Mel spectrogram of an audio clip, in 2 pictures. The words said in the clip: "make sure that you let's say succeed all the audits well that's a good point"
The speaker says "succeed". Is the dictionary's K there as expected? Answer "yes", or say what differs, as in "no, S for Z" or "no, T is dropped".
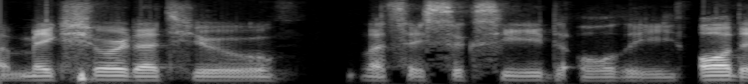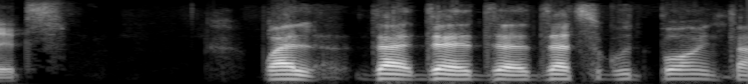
yes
